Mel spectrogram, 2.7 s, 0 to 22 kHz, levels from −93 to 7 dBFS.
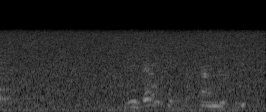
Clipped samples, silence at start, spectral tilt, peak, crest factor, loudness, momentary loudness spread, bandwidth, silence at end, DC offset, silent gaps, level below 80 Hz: under 0.1%; 0 s; -3.5 dB/octave; -32 dBFS; 18 dB; -49 LUFS; 6 LU; 16 kHz; 0 s; under 0.1%; none; -68 dBFS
